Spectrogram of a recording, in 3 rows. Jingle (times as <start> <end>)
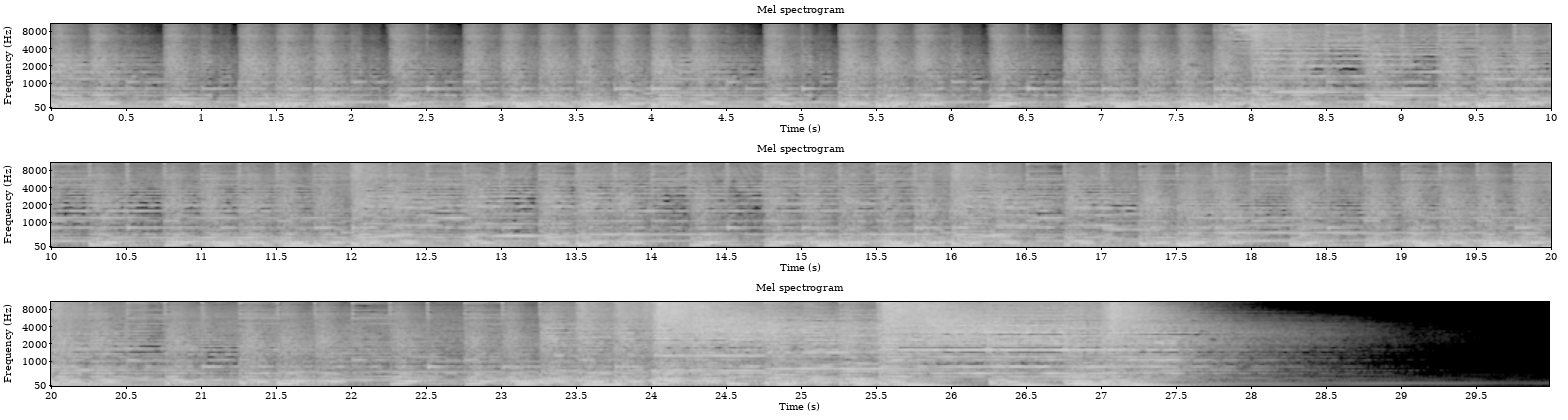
7.8 28.1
